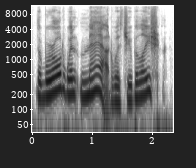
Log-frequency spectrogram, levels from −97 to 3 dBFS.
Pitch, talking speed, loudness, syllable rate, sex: 195 Hz, 155 wpm, -13 LUFS, 4.4 syllables/s, female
